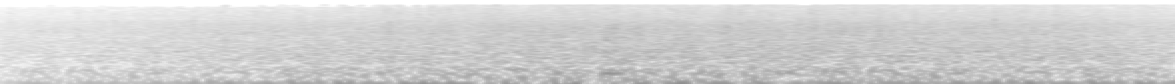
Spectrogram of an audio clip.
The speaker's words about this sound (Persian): باران دیشب شدت گرفته بود.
